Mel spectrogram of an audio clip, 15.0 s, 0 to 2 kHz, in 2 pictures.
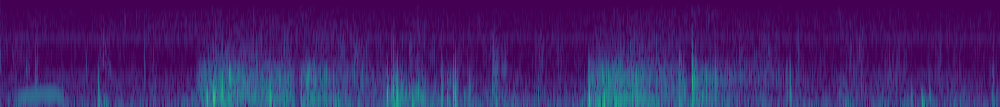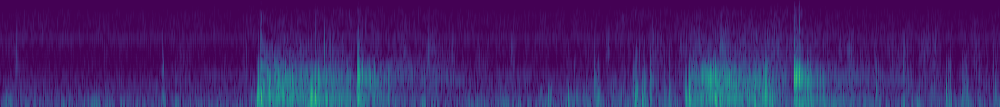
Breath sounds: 1.41-2.16 s: crackles
1.45-2.16 s: inhalation
2.18-3.81 s: exhalation
2.18-3.81 s: crackles
4.34-5.10 s: inhalation
5.09-6.23 s: exhalation
5.09-6.23 s: crackles
9.39-10.15 s: inhalation
9.39-10.15 s: crackles
10.15-11.00 s: exhalation
12.70-13.45 s: inhalation
12.70-13.45 s: crackles

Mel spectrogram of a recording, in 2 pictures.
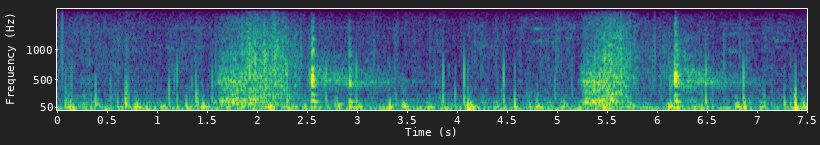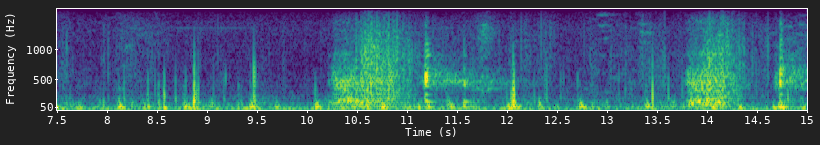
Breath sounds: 1.56-2.51 s: inhalation
2.51-3.66 s: exhalation
5.14-6.07 s: inhalation
6.07-7.28 s: exhalation
10.11-11.18 s: inhalation
11.18-12.27 s: exhalation
13.71-14.72 s: inhalation
14.72-15.00 s: exhalation

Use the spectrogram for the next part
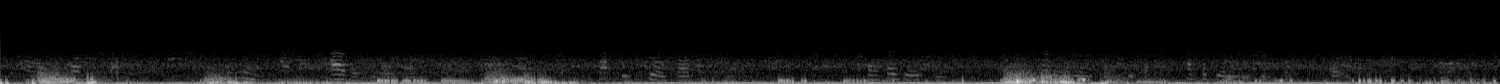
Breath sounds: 0.22-0.92 s: inhalation
1.88-2.57 s: inhalation
1.88-2.57 s: crackles
4.77-5.66 s: inhalation
10.03-10.97 s: inhalation
10.43-10.97 s: wheeze

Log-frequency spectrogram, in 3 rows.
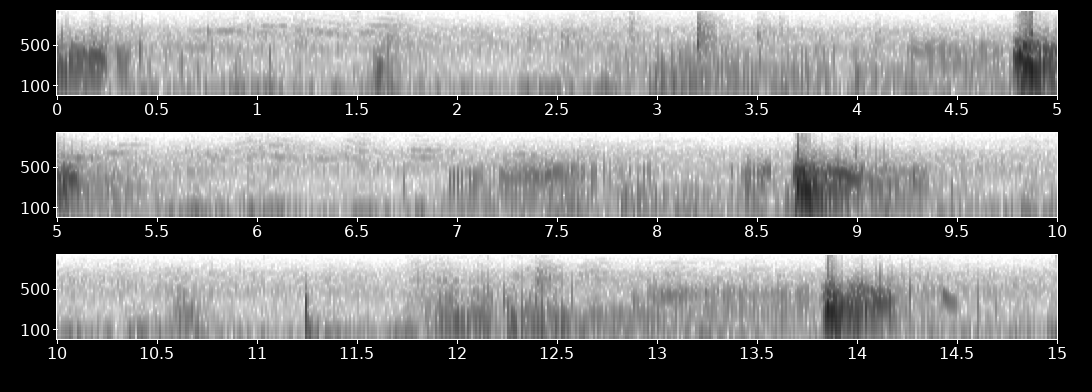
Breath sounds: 0.00-0.35 s: wheeze
2.69-3.91 s: inhalation
2.69-3.91 s: crackles
4.71-5.20 s: exhalation
4.79-5.21 s: crackles
6.92-8.05 s: exhalation
6.94-8.02 s: inhalation
7.16-7.70 s: wheeze
8.63-9.47 s: exhalation
8.67-9.44 s: wheeze
11.70-12.75 s: inhalation
11.70-12.75 s: crackles
13.80-14.36 s: exhalation
13.80-14.36 s: crackles
14.39-14.68 s: wheeze

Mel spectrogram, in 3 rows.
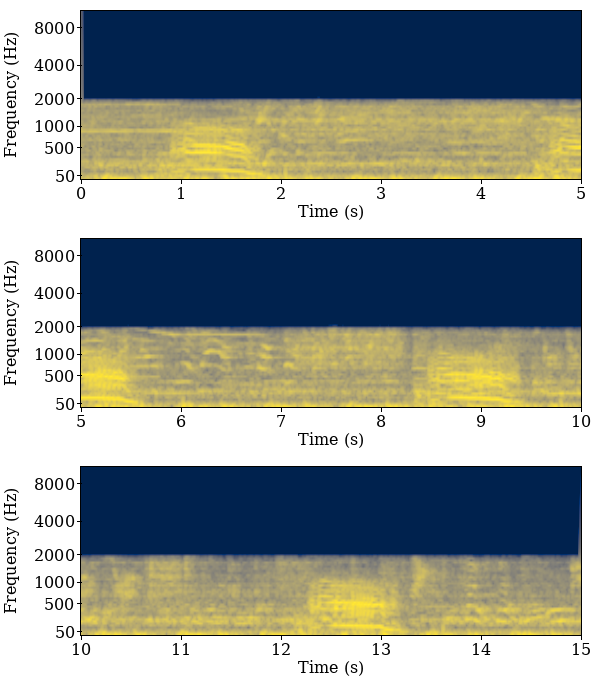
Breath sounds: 0.78-1.92 s: inhalation
4.56-5.70 s: inhalation
8.35-9.50 s: inhalation
12.20-13.28 s: inhalation

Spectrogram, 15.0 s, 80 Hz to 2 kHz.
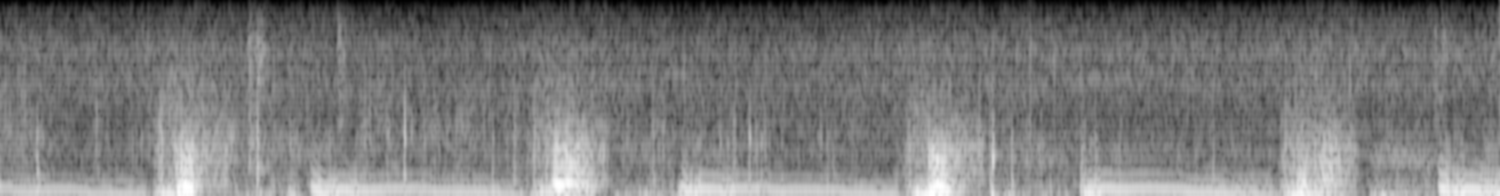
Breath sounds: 0.00-1.44 s: wheeze
1.46-2.54 s: inhalation
1.51-2.53 s: rhonchi
2.58-5.18 s: exhalation
3.02-5.18 s: wheeze
5.18-6.26 s: inhalation
5.19-6.21 s: rhonchi
6.26-8.96 s: exhalation
6.74-8.96 s: wheeze
9.00-10.08 s: inhalation
9.03-10.05 s: rhonchi
10.10-12.68 s: exhalation
10.76-12.68 s: wheeze
12.69-13.71 s: rhonchi
12.72-13.70 s: inhalation
13.74-15.00 s: exhalation
14.32-15.00 s: wheeze

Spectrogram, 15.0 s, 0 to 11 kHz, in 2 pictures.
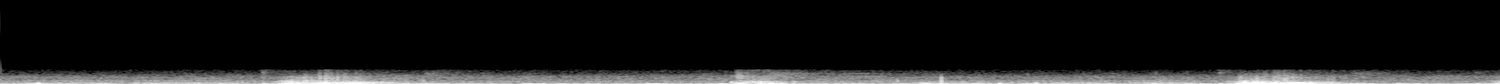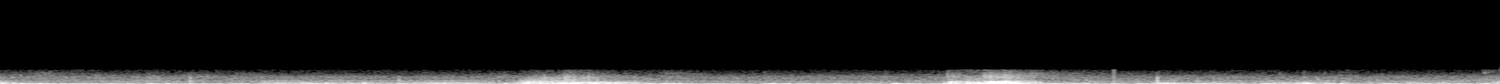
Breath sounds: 1.33-2.01 s: inhalation
1.33-2.01 s: crackles
3.61-4.05 s: exhalation
3.61-4.05 s: crackles
6.14-6.83 s: inhalation
6.14-6.83 s: crackles
7.27-7.75 s: exhalation
7.27-7.75 s: crackles
10.23-10.49 s: wheeze

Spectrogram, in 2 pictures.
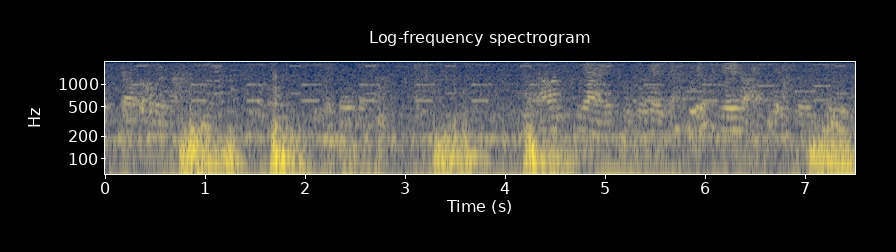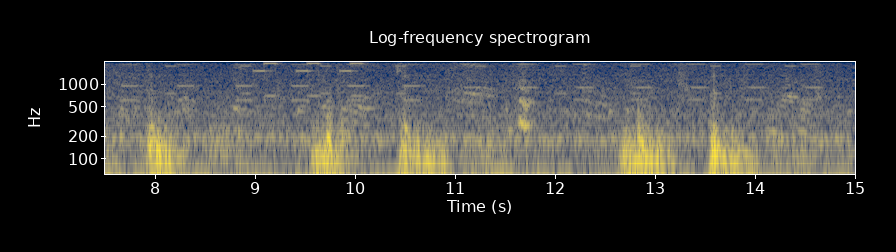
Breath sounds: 0.65-1.43 s: inhalation
0.65-1.43 s: crackles
1.61-2.13 s: exhalation
3.19-3.87 s: crackles
3.22-3.89 s: inhalation
4.15-4.64 s: exhalation
7.00-7.63 s: inhalation
7.87-8.36 s: exhalation
9.49-10.13 s: inhalation
10.38-11.09 s: exhalation
10.38-11.09 s: crackles
12.62-13.34 s: inhalation
12.62-13.34 s: crackles
13.48-14.20 s: exhalation

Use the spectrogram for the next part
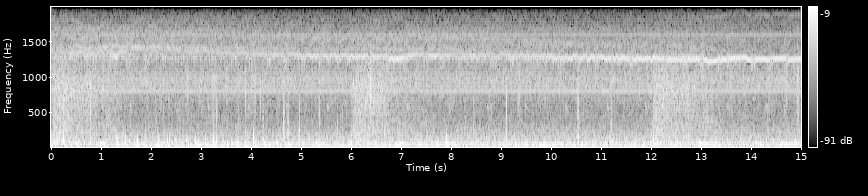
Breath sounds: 0.00-1.42 s: inhalation
5.98-7.40 s: inhalation
12.03-13.03 s: inhalation
13.03-14.19 s: exhalation

